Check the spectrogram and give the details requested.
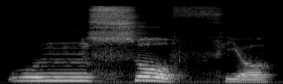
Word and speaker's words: soffio: Double F, closed O on the stress. I hear soffio a lot. Wrong. Soffio.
